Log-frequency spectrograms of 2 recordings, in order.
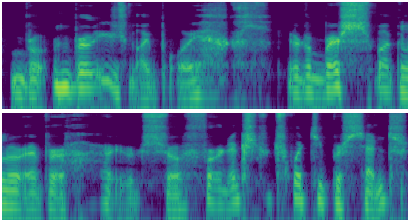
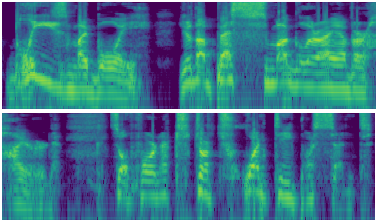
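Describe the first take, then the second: First: It is said in a Jabba the Hutt voice. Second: It is said in his normal voice.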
